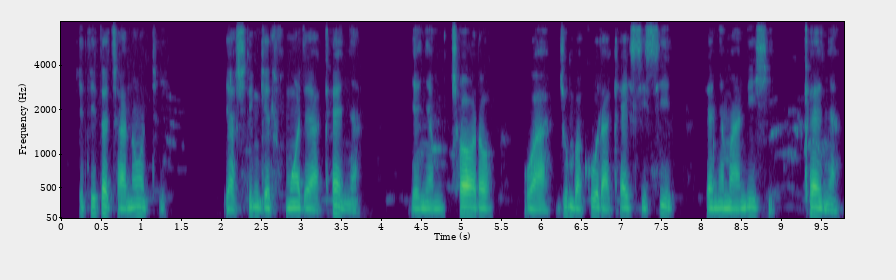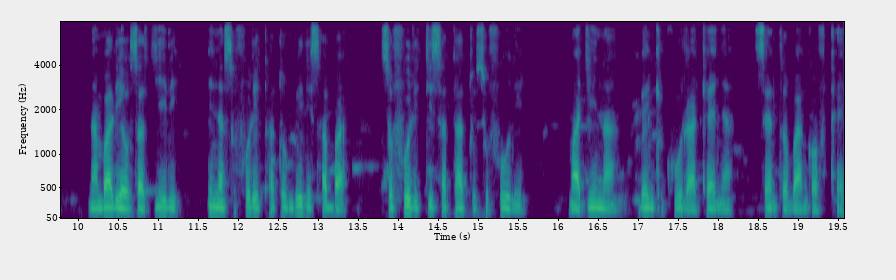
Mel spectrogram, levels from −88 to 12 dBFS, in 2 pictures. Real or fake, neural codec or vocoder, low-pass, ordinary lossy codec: real; none; 7.2 kHz; Opus, 24 kbps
